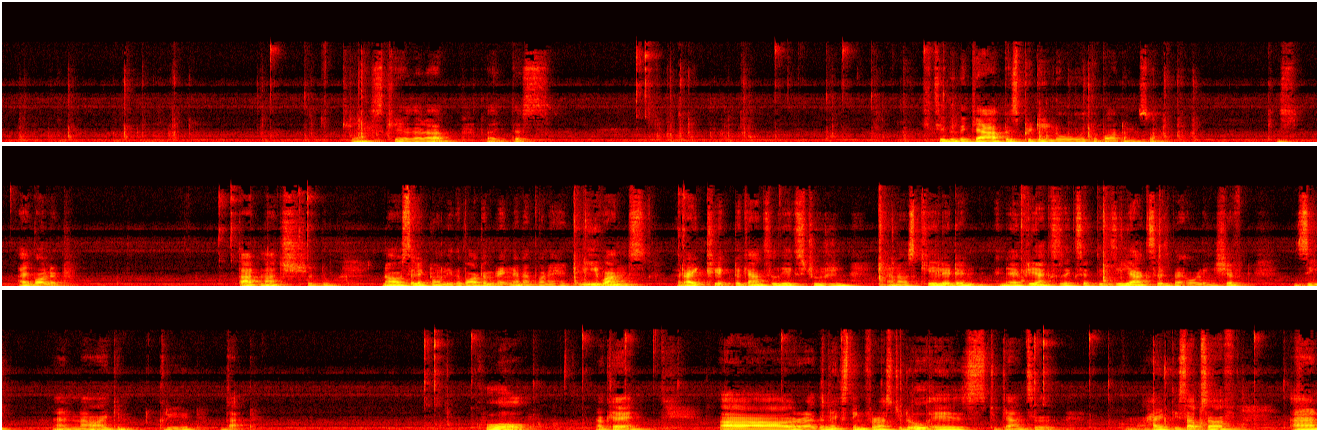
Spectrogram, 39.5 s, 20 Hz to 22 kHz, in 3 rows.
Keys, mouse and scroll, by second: 0.7 Tab, 1.1 Tab, 1.6 alt+z, 2.3-2.8 scroll up 1, 2.8-3.5 shift+middle drag, 3.5 s, 6.7 Tab, 7.3 alt+z, 7.6 scroll down 1, 7.8-9.0 middle drag, 9.0 scroll up 1, 9.2-10.8 shift+middle drag, 10.8 Tab, 11.5 s, 16.2 alt+right click, 18.9 e, 30.9 scroll down 1, 31.0 middle click, 32.0 scroll down 1, 32.2-33.6 shift+middle drag, 33.6-34.1 scroll up 2, 34.1-35.5 shift+middle drag, 35.5 alt+z, 36.7 click, 37.3 middle click, 37.9 KP_1, 38.5-38.9 scroll up 1, 38.9-39.4 shift+middle drag.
